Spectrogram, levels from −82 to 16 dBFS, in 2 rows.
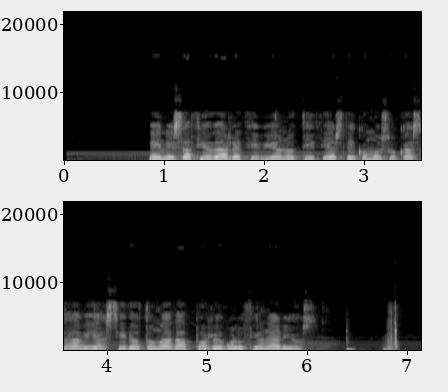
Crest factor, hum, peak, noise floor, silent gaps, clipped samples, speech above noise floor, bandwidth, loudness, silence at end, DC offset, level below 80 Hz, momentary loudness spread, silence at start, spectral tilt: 18 dB; none; -2 dBFS; -54 dBFS; none; under 0.1%; 36 dB; 7.6 kHz; -18 LUFS; 0.25 s; under 0.1%; -58 dBFS; 16 LU; 0.85 s; -5 dB/octave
